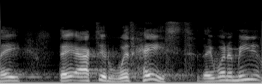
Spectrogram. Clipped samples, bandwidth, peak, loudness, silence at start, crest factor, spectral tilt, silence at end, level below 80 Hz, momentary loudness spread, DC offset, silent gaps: under 0.1%; 7.8 kHz; -2 dBFS; -19 LUFS; 0 s; 16 dB; -8 dB/octave; 0 s; -50 dBFS; 8 LU; 10%; none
